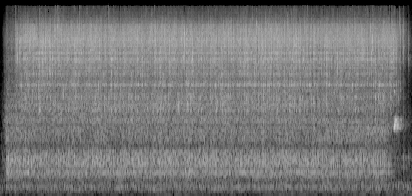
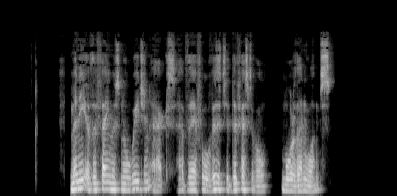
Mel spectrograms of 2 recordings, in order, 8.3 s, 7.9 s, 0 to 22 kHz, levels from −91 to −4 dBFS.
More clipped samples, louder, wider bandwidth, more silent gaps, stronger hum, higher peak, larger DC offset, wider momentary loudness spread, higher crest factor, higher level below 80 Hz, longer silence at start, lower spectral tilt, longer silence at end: neither; first, -18 LUFS vs -23 LUFS; first, over 20 kHz vs 11 kHz; second, none vs 0.77-1.18 s, 1.31-1.41 s, 5.49-5.63 s; neither; about the same, -2 dBFS vs -4 dBFS; neither; second, 2 LU vs 9 LU; about the same, 18 dB vs 20 dB; second, -68 dBFS vs -62 dBFS; second, 0.1 s vs 0.7 s; second, 2.5 dB/octave vs -5.5 dB/octave; second, 0.05 s vs 1.3 s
